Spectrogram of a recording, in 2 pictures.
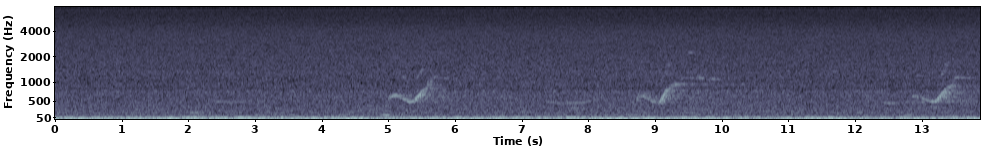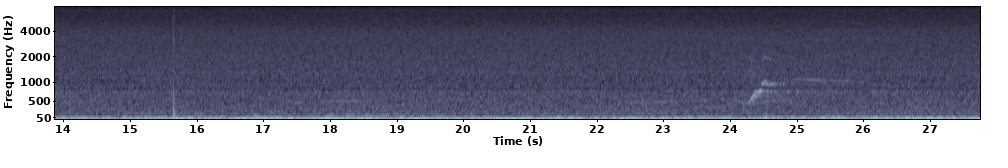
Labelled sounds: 5.5	5.8	humpback whale, 0.80 to 1.2 kHz
9.1	9.5	humpback whale, 0.80 to 1.0 kHz
13.5	13.8	humpback whale, 1.0 to 1.2 kHz
24.5	24.7	humpback whale, 0.86 to 1.1 kHz
25.1	25.4	humpback whale, 1.0 to 1.1 kHz

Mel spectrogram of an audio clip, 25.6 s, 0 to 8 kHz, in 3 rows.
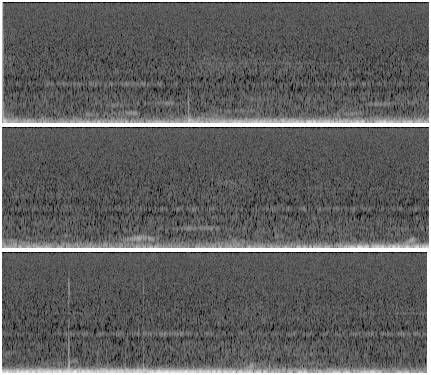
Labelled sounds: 12.8	13.2	humpback whale, 1.9 to 2.0 kHz

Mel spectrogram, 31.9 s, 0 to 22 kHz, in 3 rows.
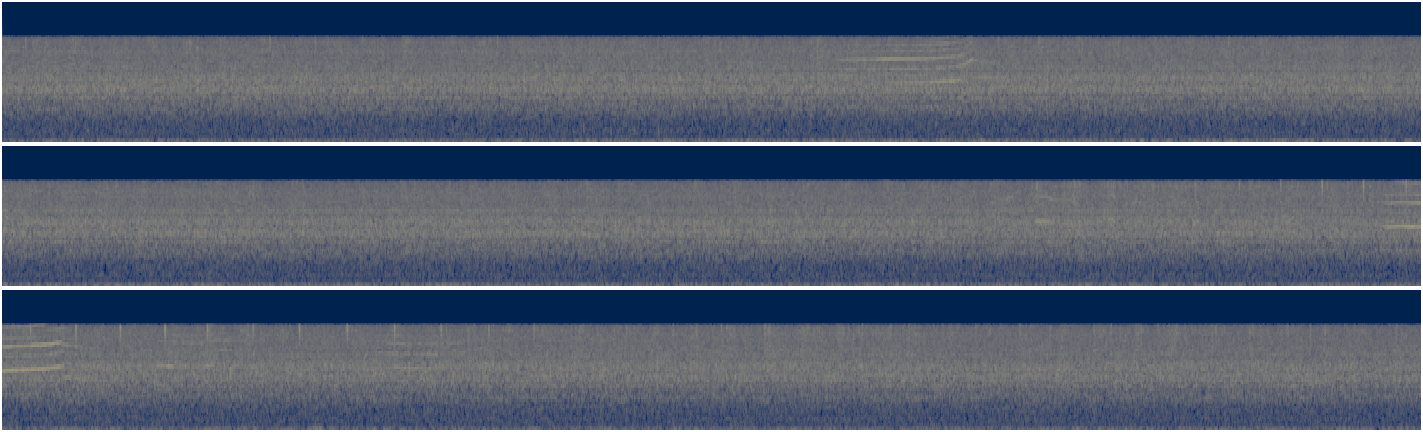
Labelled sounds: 6.2	7.2	killer whale, southern resident, 2.0 to 6.6 kHz
21.0	21.7	killer whale, southern resident, 2.0 to 5.4 kHz

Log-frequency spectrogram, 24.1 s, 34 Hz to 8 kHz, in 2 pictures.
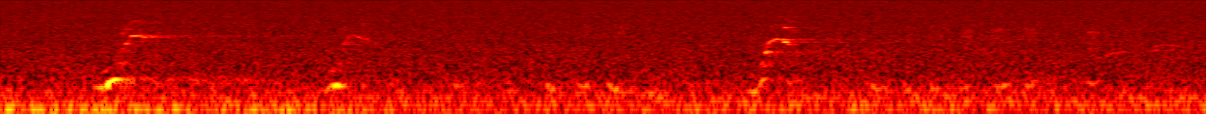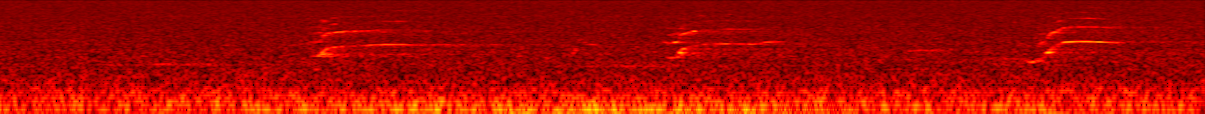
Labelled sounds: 1.3	1.7	humpback whale, 1.2 to 1.6 kHz
7.7	8.0	humpback whale, 0.80 to 1.3 kHz
11.5	11.8	humpback whale, 0.80 to 0.96 kHz
15.3	16.2	humpback whale, 0.86 to 2.9 kHz
18.7	19.9	humpback whale, 0.99 to 2.0 kHz
22.5	23.3	humpback whale, 0.80 to 3.4 kHz

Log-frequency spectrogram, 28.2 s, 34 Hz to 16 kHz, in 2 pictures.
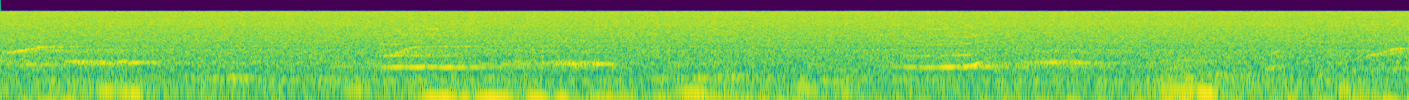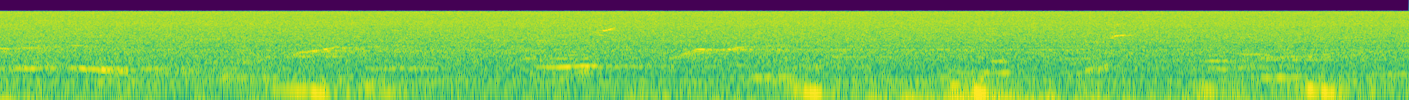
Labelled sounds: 0.3	0.6	humpback whale, 0.80 to 0.96 kHz
13.9	14.2	humpback whale, 0.80 to 0.86 kHz
17.3	17.6	humpback whale, 0.80 to 0.93 kHz
25.2	25.4	humpback whale, 1.5 to 1.9 kHz

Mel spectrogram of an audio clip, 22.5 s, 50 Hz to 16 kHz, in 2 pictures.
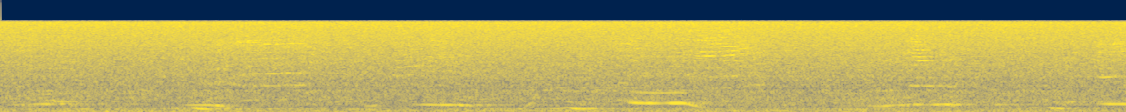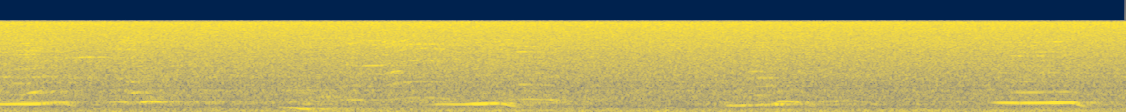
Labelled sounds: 2.7	3.1	humpback whale, 3.6 to 3.8 kHz
12.0	12.2	humpback whale, 2.3 to 2.4 kHz
14.9	15.1	humpback whale, 1.7 to 1.9 kHz

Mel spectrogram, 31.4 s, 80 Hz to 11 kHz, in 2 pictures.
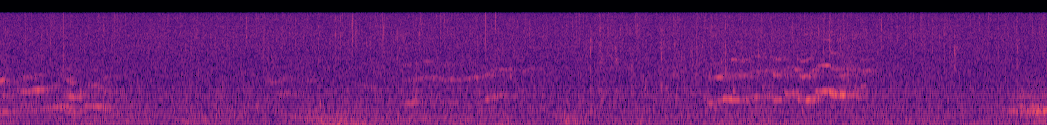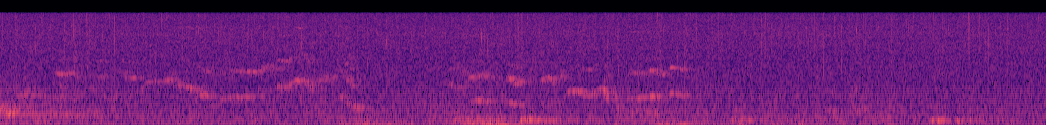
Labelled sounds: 1.3	1.6	humpback whale, 1.0 to 1.2 kHz
4.0	4.3	humpback whale, 1.2 to 1.4 kHz
6.1	7.8	humpback whale, 0.78 to 1.8 kHz
10.7	12.7	humpback whale, 0.78 to 2.3 kHz
16.5	16.9	humpback whale, 1.4 to 1.7 kHz
17.8	20.8	humpback whale, 0.78 to 2.5 kHz
22.7	23.6	humpback whale, 1.1 to 1.6 kHz
24.2	26.1	humpback whale, 0.78 to 1.9 kHz

